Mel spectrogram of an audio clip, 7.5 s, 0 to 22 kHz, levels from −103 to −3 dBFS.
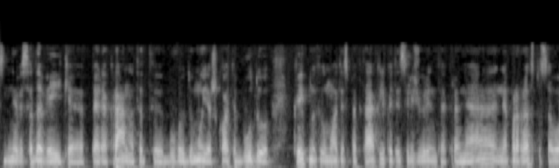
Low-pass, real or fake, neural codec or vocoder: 7.2 kHz; real; none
